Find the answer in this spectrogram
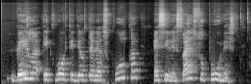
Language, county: Lithuanian, Panevėžys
